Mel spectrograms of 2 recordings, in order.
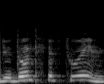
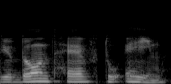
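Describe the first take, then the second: First: It is said in a put-on mocking voice. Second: It is said in the speaker's normal voice.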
